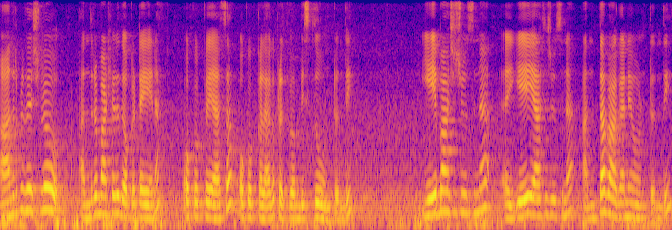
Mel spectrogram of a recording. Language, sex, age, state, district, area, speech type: Telugu, female, 30-45, Andhra Pradesh, Visakhapatnam, urban, spontaneous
